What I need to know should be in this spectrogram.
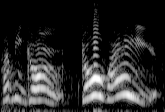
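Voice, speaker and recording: A woman's voice: very high-pitched, animated, slow, highs cut off, heavily acted. A woman playing a lonely, guilt-ridden young woman who pleads emotionally, in an amateur radio drama. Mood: panicked screaming.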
